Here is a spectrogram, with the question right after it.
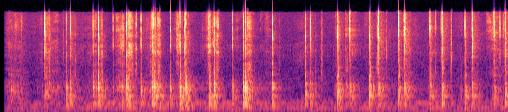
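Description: Long red-painted nails tap and scratch along the ribbed barrel of a black matte flashlight (plastic or coated metal) with a ribbed grip and hollow body, lying on a wooden table. A rapid, uneven run of short, dry, bright clicking taps is mixed with soft scratchy rasps, each hit dying away almost at once.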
